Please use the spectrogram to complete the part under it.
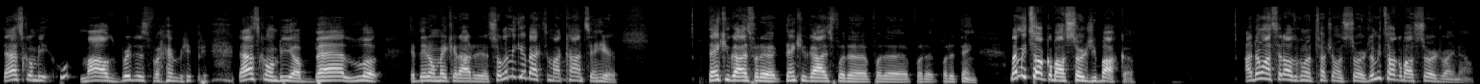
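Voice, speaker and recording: Animated, opinionated man on a sports show. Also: high-pitched, quick pace, dry recording, studio quality. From United States. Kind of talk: casual live-stream sports talk reading viewer comments.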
